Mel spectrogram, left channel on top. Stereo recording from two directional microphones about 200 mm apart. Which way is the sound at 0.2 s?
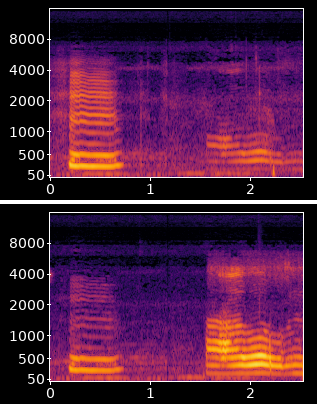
15° left (ahead or behind).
